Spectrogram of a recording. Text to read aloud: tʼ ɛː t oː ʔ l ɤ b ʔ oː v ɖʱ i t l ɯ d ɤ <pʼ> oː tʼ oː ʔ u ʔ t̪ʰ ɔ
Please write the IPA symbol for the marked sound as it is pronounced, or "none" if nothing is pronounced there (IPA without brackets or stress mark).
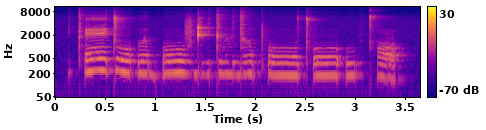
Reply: pʼ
